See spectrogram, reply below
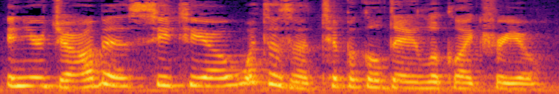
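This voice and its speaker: A woman hosting an interview podcast who reads prepared questions in a clear, even way. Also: on the high side, normal speed, a little hiss or hum. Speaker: podcast host.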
